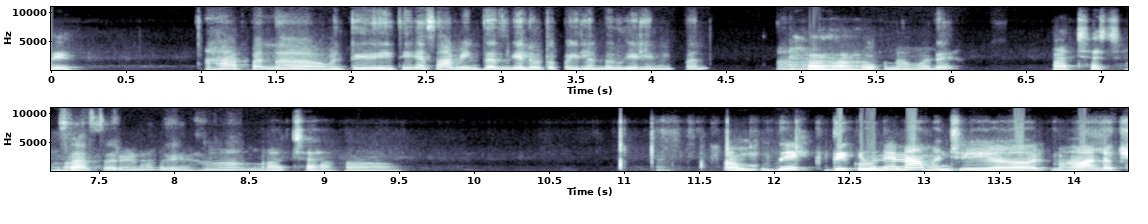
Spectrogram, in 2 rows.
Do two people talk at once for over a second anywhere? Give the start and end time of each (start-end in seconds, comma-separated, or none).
none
